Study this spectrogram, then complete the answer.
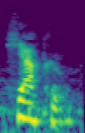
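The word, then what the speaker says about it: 百: to 100 or 100 something, you simply say hyaku.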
